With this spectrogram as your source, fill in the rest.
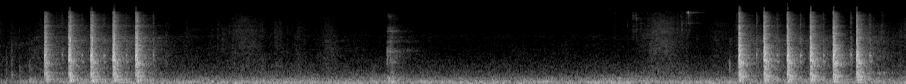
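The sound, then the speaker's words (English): Knocking on an apartment door: a rapid burst of about five sharp raps, one lone knock a few seconds later, then another quick run of about six, each loud and crisp over a low, steady background hum. “Murray knocks at Dahlia's door.”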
